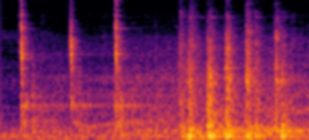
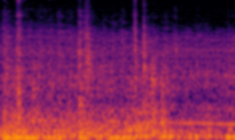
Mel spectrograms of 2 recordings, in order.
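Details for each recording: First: Brunswick GSX bowling pinsetter run right after a urethane belt weld repair: irregular clacks and knocks, then a steady louder mechanical rumble as it cycles; normal running with the repaired belt. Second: Brunswick GSX pinsetter switched on with pins out and an impact gun found: low motor rumble with strained steady tone and a few clunks as the elevator tries to drive; binding somewhere, T-band belt riding into the studs suspected, unconfirmed.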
